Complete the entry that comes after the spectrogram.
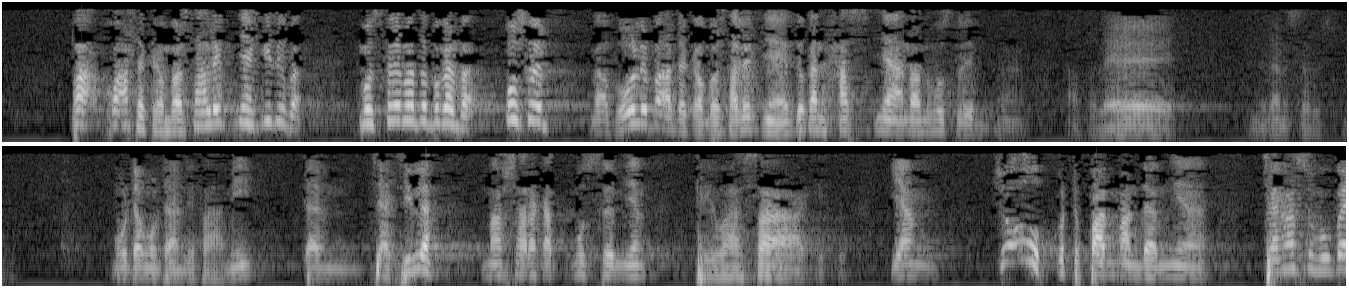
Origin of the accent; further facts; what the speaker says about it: East Java, Indonesia; Karena saya orang Jawa Timur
